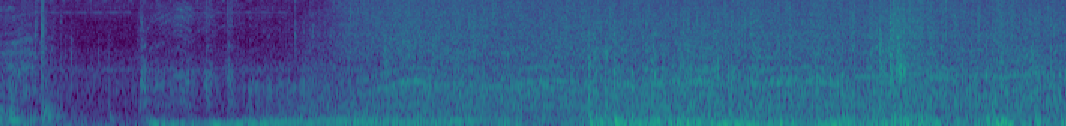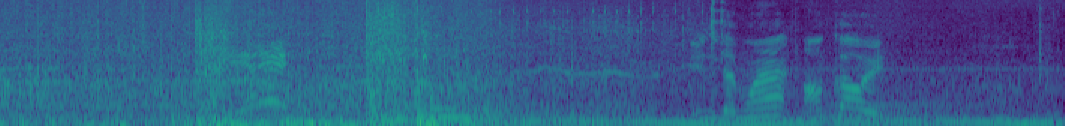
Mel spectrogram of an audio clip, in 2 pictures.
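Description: A jeep engine revs and roars as the jeep drives over rough ground.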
